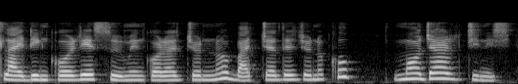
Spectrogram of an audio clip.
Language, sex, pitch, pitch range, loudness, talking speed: Bengali, female, 215 Hz, 200-230 Hz, -16 LUFS, 115 wpm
